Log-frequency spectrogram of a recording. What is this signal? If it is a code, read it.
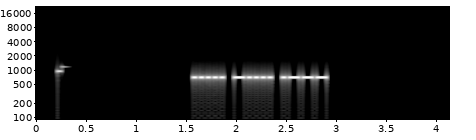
Morse code, heard as a keyed tone, about 36 wpm, 700 Hz. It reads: 56J
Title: Three Challenging Letter-Number Combinations 35wpm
